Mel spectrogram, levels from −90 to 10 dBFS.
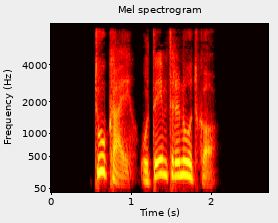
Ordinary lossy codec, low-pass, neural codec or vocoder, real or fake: none; 7.2 kHz; codec, 16 kHz, 1 kbps, X-Codec, WavLM features, trained on Multilingual LibriSpeech; fake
